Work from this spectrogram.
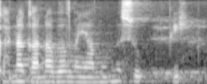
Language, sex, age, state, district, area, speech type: Manipuri, female, 30-45, Manipur, Kakching, rural, spontaneous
